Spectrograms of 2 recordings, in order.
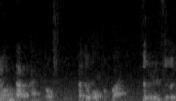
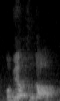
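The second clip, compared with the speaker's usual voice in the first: ordinary talk, nothing marked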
